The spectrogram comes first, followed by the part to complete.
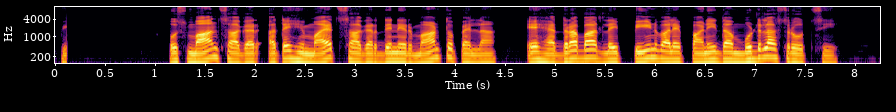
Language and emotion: Punjabi, neutral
